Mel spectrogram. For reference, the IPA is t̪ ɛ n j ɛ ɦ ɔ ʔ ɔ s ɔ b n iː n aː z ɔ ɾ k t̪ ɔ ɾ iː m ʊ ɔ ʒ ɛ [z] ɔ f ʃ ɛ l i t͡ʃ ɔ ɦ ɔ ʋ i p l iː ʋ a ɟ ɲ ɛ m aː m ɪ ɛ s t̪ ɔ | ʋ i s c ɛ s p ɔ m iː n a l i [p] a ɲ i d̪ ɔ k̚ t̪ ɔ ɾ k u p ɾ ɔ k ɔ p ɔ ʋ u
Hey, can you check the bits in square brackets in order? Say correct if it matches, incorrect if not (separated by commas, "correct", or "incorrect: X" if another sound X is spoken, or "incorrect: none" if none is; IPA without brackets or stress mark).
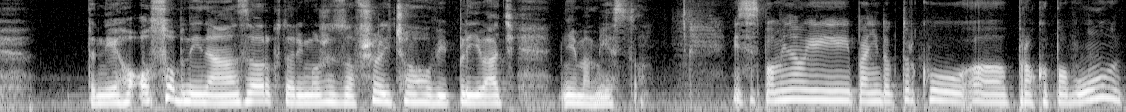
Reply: correct, correct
